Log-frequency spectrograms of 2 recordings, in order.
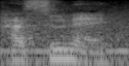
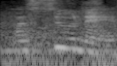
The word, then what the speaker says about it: Hassoune: Hassoune. Hassoune. So Jade Hassoune. It's kind of how you spell it, right? Yeah, exactly.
